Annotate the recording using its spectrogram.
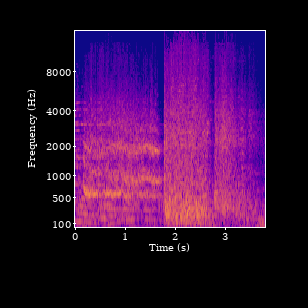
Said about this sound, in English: Flinging their ropes so that they catch onto a ledge two stories up on the building behind them, the two clamber up out of harm's way as the killer car, driving right up on the sidewalk, goes out of control.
